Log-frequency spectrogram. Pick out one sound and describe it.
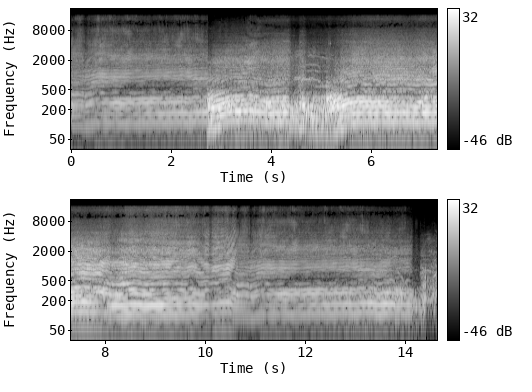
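A quad bike's engine roars and revs loudly.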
